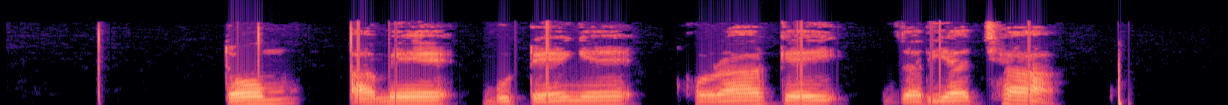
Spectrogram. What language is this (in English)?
Domaaki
